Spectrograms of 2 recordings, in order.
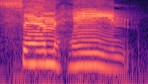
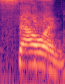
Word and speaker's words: Samhain: It's not pronounced Samhain. – It's Samhain.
